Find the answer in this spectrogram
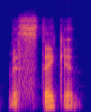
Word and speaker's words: mistaken: word here mistaken mistaken do you hear the the in sound at the end in mistaken in mistaken it's like we have a couple vows here like I a the stress is on a that's going to be a little bit longer and higher in Pitch everything else is going to be lower in pitch and faster mistaken mistaken mistaken mistaken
